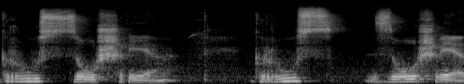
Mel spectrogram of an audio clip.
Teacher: That is why it keeps unvoiced. There's at the end of this unvoiced sound S sound, there's just a small color of the voiced S · Term: unvoiced S sound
